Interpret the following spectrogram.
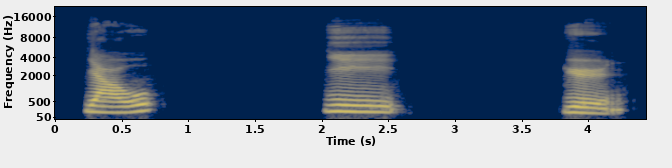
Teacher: and one of the most confusing aspects is the J consonant although it's represented as a j it actually sounds like an English Y sound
